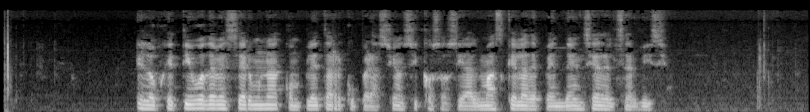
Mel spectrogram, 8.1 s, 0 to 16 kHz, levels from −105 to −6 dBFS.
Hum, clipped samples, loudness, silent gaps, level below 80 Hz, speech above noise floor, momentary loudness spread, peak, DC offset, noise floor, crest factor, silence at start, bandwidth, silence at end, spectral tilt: none; under 0.1%; -27 LUFS; none; -58 dBFS; 44 dB; 9 LU; -8 dBFS; under 0.1%; -70 dBFS; 20 dB; 0.05 s; 11.5 kHz; 0.5 s; -6.5 dB/octave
